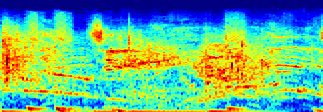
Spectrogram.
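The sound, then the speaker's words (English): A large crowd roars and chants together, joining in with a song being performed, many voices blending into a dense, loud wash of cheering and group singing that carries on steadily throughout. “Like the whole crowd's getting into it.”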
